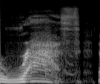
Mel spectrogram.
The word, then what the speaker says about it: wrath: Her wrath. That's a word with a silent W at the beginning.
